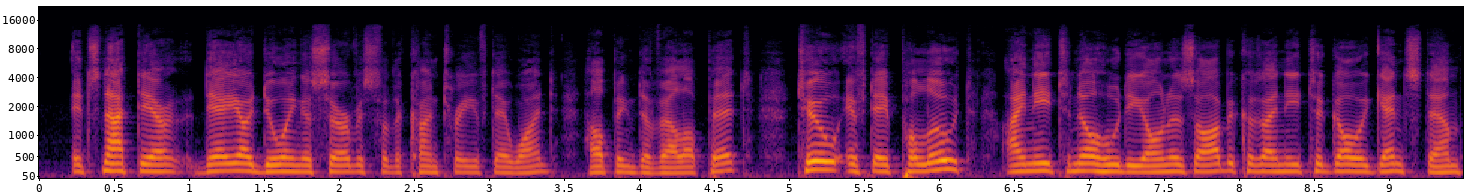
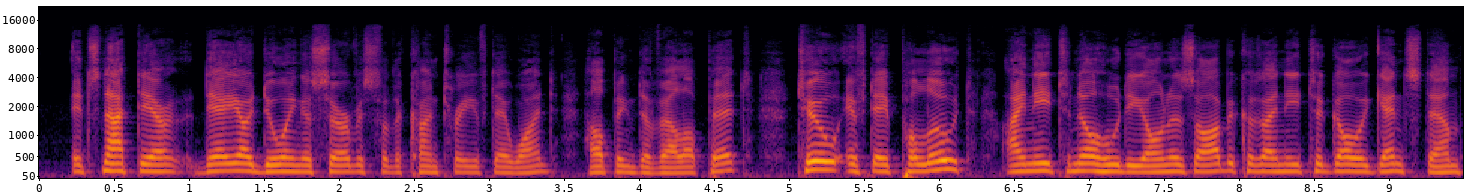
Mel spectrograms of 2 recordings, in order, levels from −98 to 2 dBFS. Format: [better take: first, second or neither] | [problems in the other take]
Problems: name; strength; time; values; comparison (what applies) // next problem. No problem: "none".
neither | none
